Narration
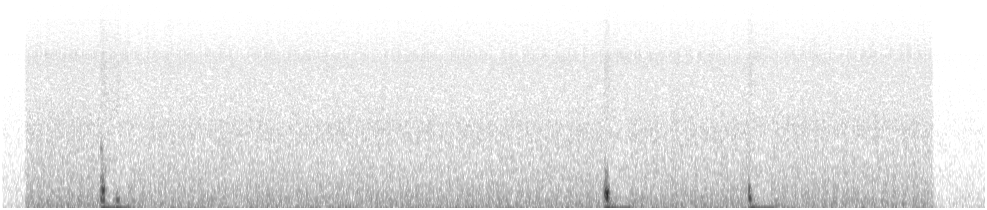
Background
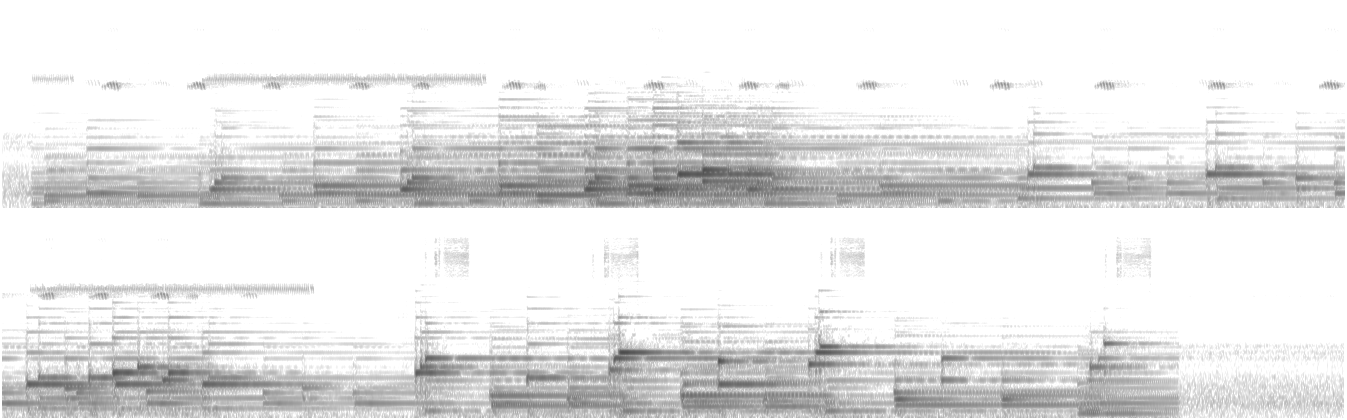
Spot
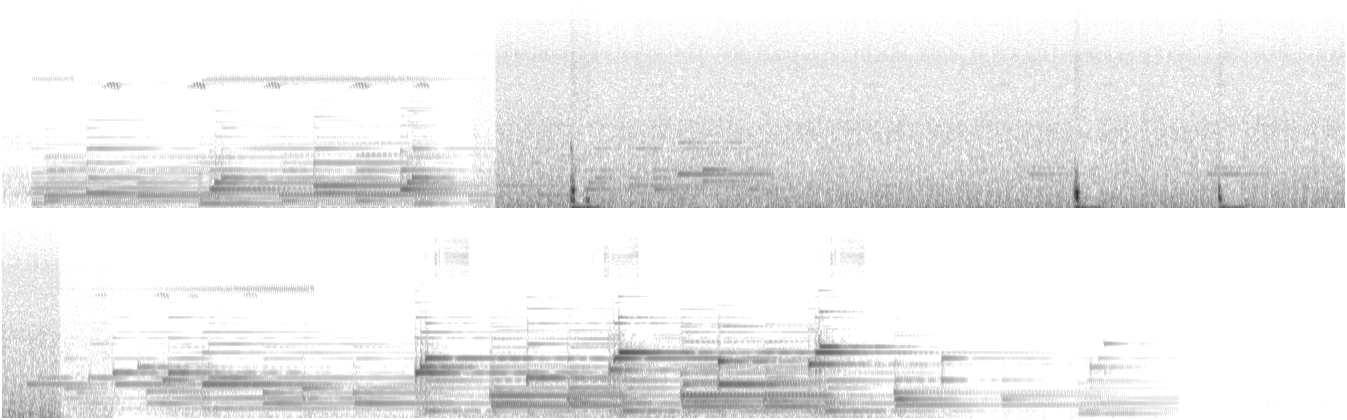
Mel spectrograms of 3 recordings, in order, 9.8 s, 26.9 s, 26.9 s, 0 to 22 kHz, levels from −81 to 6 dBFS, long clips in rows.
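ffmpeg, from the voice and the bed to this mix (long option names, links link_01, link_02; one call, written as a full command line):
ffmpeg -i stem1.wav -i stem2.wav -filter_complex "[0:a]adelay=4700,volume=0.5dB[link_01];[1:a]volume=10.5dB,afade=type=out:start_time=3.82:duration=0.75:silence=0.188365,afade=type=in:start_time=14.8:duration=1.33:silence=0.158489,afade=type=out:start_time=21.67:duration=1.53:silence=0.125893[link_02];[link_01][link_02]amix=inputs=2:normalize=0" out.wav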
